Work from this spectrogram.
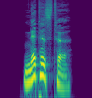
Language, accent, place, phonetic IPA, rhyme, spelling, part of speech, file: German, Germany, Berlin, [ˈnɛtəstə], -ɛtəstə, netteste, adjective, De-netteste.ogg
- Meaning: inflection of nett: 1. strong/mixed nominative/accusative feminine singular superlative degree 2. strong nominative/accusative plural superlative degree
